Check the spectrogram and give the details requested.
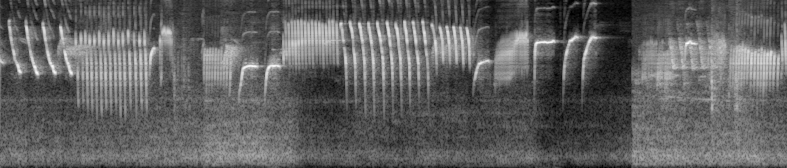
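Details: Canary youngster singing as a lure for canaries slow to sing, mixing rolling trills, buzzy rattles and curving whistled notes, with a brief silence near the end and steady background hiss.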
